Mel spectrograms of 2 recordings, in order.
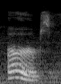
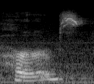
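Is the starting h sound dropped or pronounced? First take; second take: dropped; pronounced. First: The word starts without an h sound. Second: The word starts with an h sound. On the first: This is the American way of saying it. "as we call them over in the States" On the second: This is the Australian way of saying it. "they do pronounce the H"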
